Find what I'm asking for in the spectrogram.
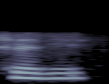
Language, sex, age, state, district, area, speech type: Punjabi, female, 18-30, Punjab, Mansa, urban, conversation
